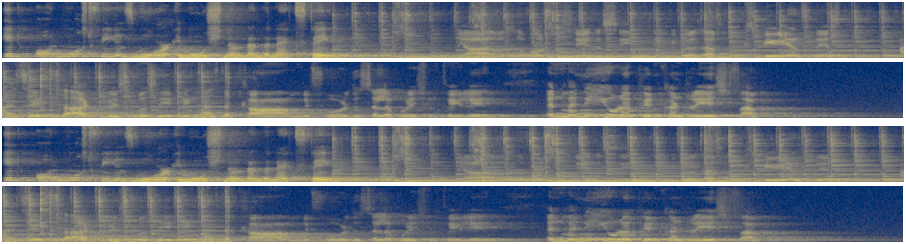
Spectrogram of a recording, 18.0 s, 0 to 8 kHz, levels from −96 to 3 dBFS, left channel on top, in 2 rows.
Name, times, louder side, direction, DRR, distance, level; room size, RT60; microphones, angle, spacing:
voice 1, 0.0-3.4, equal, 10° left, 7 dB, 1.2 m, -19 dB
Acoustic guitar, 3.3-11.3, right 2 dB, 15° right, 0.6 m, -27 dB
voice 2, 4.5-8.4 9.0-14.0 14.5-16.6, left 2 dB, 30° left, 9 dB, 1.1 m, -25 dB
24.0 x 22.5 x 5.9 m, 2.6 s
head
